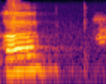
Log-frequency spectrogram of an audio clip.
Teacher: छोटा अ और बड़ा अ कंठ से होता है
